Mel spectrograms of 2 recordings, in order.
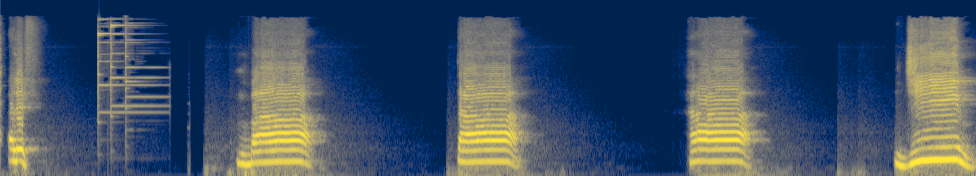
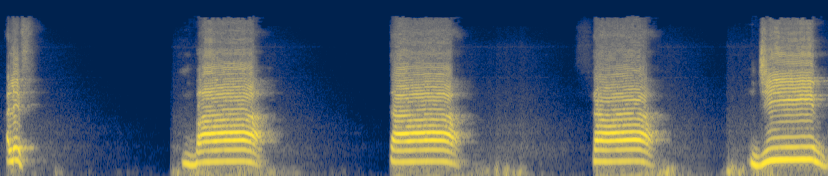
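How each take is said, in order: Both takes have the same delivery.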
